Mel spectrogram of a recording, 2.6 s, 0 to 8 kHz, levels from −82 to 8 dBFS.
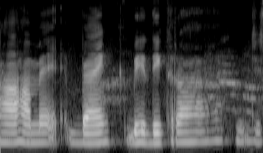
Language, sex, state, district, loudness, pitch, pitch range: Hindi, male, Jharkhand, Ranchi, -20 LUFS, 150 Hz, 145-155 Hz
